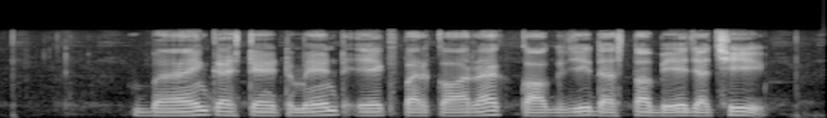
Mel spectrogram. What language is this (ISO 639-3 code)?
mai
